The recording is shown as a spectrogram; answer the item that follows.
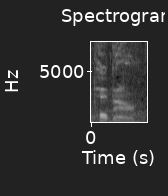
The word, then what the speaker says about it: pallbearer: So Chris has to carpool drive us back over, and he's a pallbearer, mind you.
